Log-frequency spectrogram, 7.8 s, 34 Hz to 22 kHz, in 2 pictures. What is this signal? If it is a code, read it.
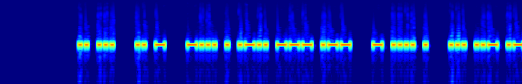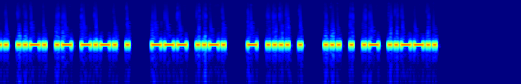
Morse code, heard as a keyed tone, about 50 wpm, 700 Hz. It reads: IS IT BELOW THE SURFACE OF THE SEA?
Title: Sentences from Top 1000 Words - Review Part 5 - 50wpm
